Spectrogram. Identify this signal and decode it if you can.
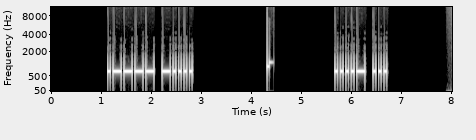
Morse code, heard as a keyed tone, about 22 wpm, 700 Hz. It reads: 1 6 4 S
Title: Two Challenging Letter-Number Combinations 22wpm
